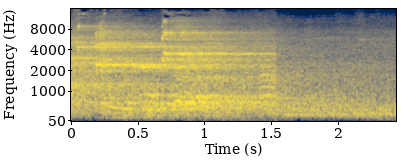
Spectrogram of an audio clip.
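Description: Shouting voices and sharp sneaker squeaks on a badminton court floor, echoing in a large hall as a rally ends. The squeaks and voices stop about one and a half seconds in, leaving quieter hall noise.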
